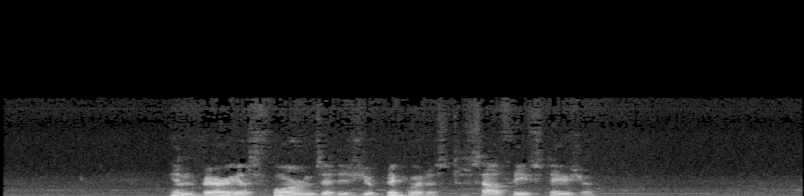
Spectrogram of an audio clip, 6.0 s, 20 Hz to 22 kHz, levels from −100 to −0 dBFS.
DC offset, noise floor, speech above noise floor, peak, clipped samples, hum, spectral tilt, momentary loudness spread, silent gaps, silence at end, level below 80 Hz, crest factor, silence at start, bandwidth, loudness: under 0.1%; -55 dBFS; 32 dB; -6 dBFS; under 0.1%; none; -8.5 dB/octave; 10 LU; none; 1.55 s; -50 dBFS; 20 dB; 1.3 s; 11 kHz; -24 LUFS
